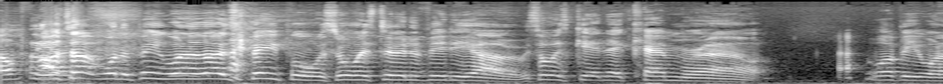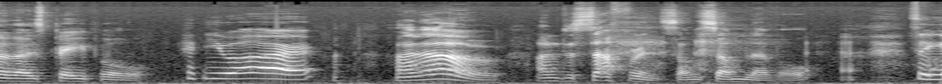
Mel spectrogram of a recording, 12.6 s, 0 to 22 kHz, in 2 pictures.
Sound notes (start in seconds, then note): 5.1 laughs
